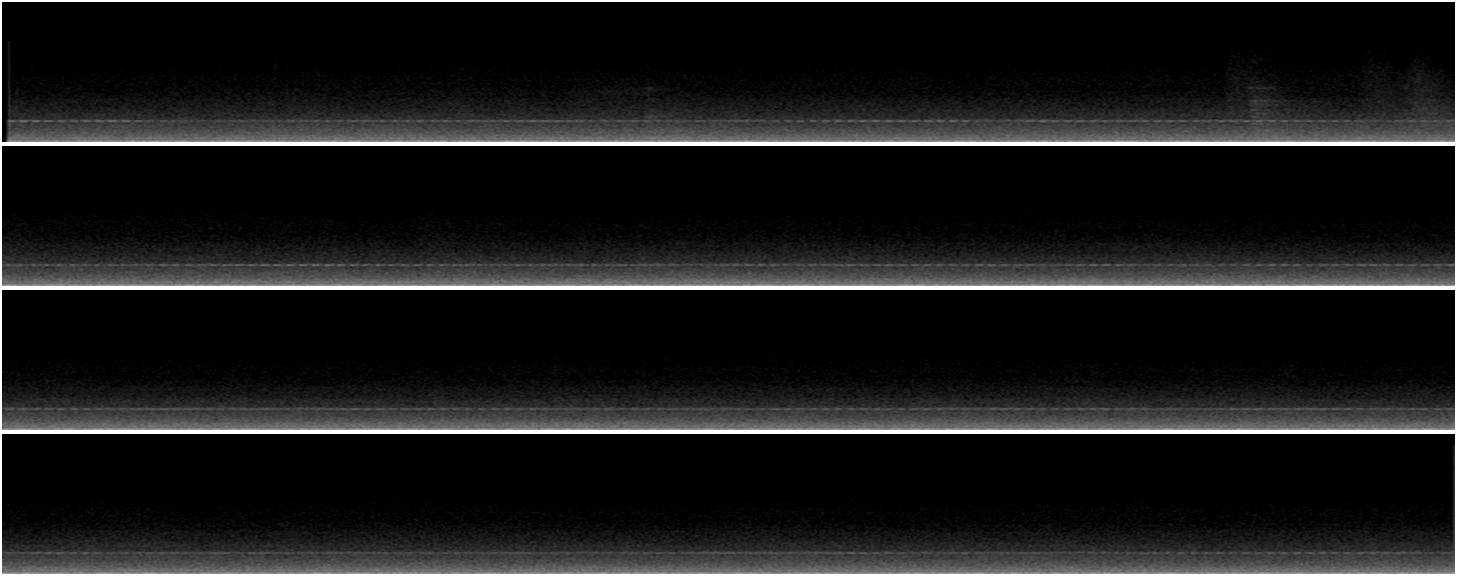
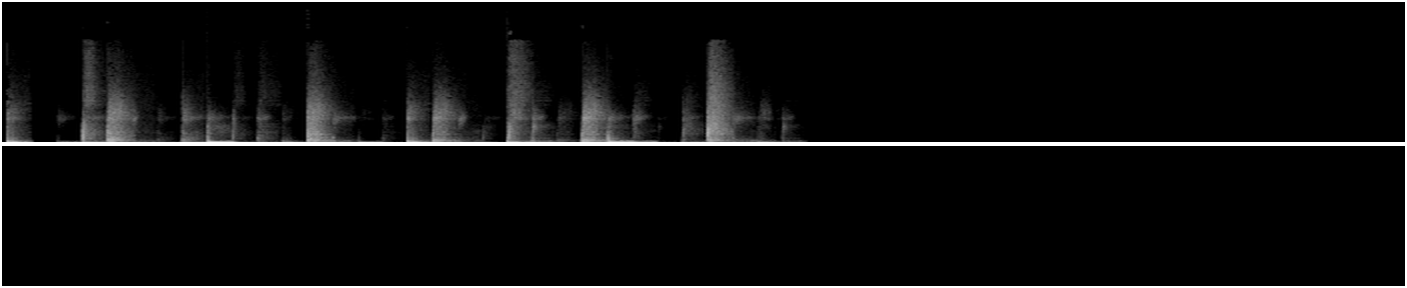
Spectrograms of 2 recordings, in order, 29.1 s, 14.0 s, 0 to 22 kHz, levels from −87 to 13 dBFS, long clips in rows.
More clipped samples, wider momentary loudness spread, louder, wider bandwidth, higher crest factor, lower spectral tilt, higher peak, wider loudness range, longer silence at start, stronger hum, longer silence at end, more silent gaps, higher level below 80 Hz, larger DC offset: neither; second, 2 LU vs 11 LU; second, -32 LUFS vs -28 LUFS; second, 7.2 kHz vs 15 kHz; second, 14 dB vs 24 dB; first, -8.5 dB/octave vs -5 dB/octave; second, -16 dBFS vs -8 dBFS; second, 1 LU vs 7 LU; about the same, 0.05 s vs 0 s; neither; second, 0 s vs 10.2 s; second, none vs 0.15-0.27 s; about the same, -38 dBFS vs -36 dBFS; neither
